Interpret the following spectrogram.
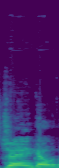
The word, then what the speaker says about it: Django: It's Django. The D silent code Veronica.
